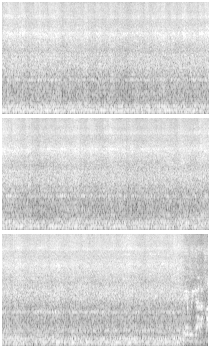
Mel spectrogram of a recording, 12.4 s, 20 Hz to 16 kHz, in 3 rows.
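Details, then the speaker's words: Chrysler 440 big-block EFI multi-port injected crate engine on dyno, forged crank, H-beam rods, forged pistons, mechanical roller cam, high pressure oil pump, 85 psi cold: deep steady V8 roar, even and smooth, no knocks or misses, normal. "We got this Chrysler 440 EFI engine here on the dyno. It runs absolutely spectacular."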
